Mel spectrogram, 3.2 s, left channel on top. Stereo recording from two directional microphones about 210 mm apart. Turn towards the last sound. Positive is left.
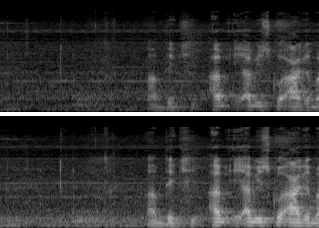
turn(degrees=-15)  # may be behind; listen again after turning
